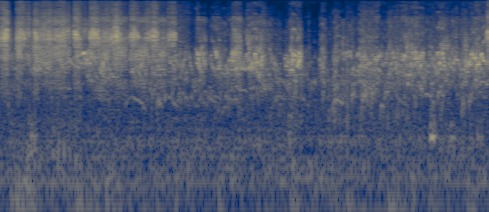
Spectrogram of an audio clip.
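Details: Budgerigar colony in an aviary: loud, squawky chirps and rapid twittering from many Australian budgies, short harsh notes repeated a couple of times each second amid the chatter.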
